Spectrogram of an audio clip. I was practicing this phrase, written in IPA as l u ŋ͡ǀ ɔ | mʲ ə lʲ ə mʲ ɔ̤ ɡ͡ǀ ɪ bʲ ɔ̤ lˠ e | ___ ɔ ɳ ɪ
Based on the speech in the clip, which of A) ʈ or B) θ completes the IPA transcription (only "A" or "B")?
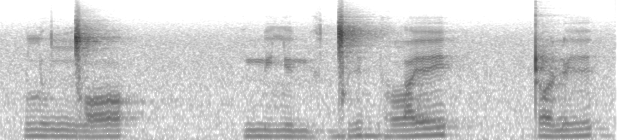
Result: A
